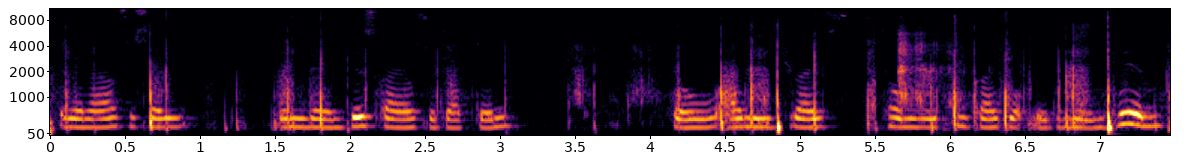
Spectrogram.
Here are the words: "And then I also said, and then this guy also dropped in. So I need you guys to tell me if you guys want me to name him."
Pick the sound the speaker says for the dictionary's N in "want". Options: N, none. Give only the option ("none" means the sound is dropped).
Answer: none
